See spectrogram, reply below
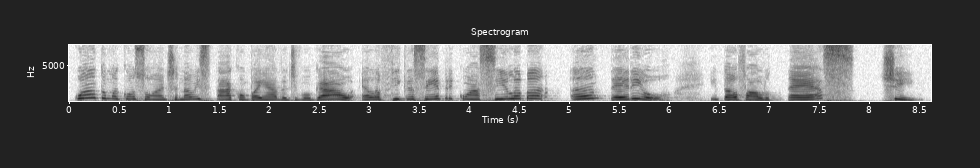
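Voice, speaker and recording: A Brazilian woman with a high voice teaches grammar to a class. She fires questions at the students and answers them herself. When she dictates a rule she slows right down and says it again and again. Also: expressive, darkish tone. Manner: dictates rules slowly, repeating each one. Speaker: Portuguese teacher.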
